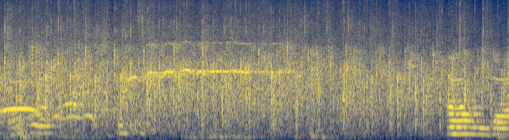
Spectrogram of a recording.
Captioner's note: applause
